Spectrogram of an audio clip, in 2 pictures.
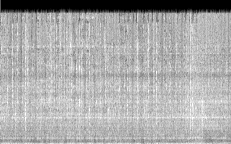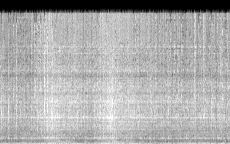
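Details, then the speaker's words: Vintage British motorcycle, run to confirm it works before teardown and painting (a battery is suggested for dependability): a strong, even engine beat holding steady with small swells in revs, no knocks or misses. It runs and sounds good. "Does run, and it sounds good."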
